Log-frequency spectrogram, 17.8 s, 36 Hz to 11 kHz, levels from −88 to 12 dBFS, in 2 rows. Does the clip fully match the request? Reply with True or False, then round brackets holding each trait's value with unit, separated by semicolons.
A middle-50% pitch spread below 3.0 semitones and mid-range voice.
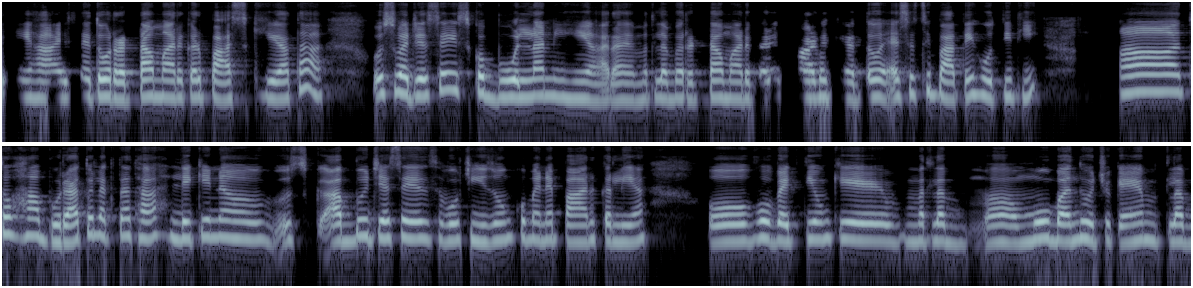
False (2.4 semitones; 230 Hz)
